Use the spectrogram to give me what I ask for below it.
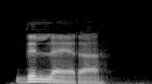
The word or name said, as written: Dellera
